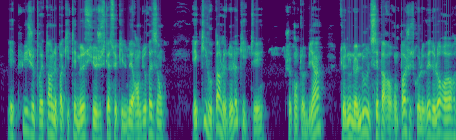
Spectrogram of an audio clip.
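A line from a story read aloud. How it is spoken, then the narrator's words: Plain. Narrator (French): dit Paul Cormier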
